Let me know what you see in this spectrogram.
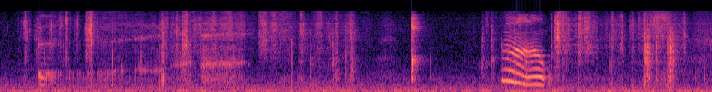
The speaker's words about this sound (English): And the one on top is burping. Where is she? Right here, it says burp.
